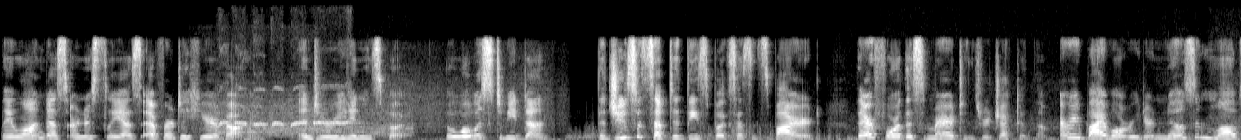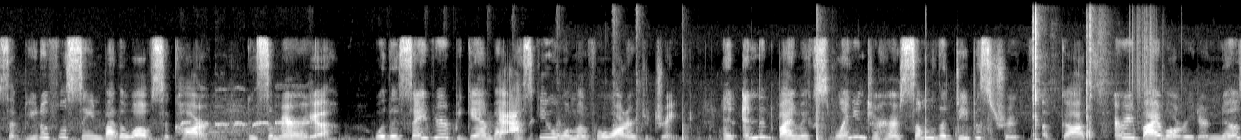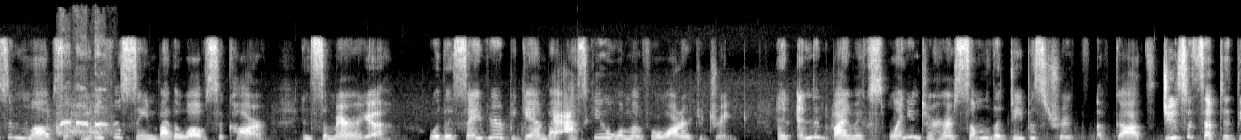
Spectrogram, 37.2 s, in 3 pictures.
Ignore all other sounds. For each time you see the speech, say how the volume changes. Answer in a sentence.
You can hear the speech from 0.0 to 37.1 s, at a steady volume.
